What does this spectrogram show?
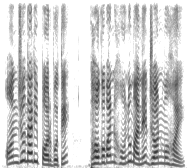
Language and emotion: Bengali, neutral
